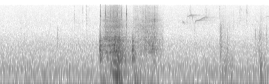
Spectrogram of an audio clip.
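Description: A wooden wall thuds into place with a rushing clatter.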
